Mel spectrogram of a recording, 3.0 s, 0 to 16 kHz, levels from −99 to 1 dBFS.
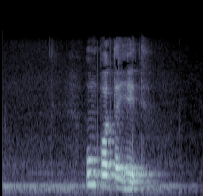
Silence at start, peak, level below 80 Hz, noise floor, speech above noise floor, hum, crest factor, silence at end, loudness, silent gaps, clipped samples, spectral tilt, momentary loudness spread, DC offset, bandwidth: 0.05 s; -8 dBFS; -62 dBFS; -54 dBFS; 28 dB; none; 22 dB; 0.55 s; -26 LUFS; none; under 0.1%; -6.5 dB/octave; 24 LU; under 0.1%; 7.8 kHz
